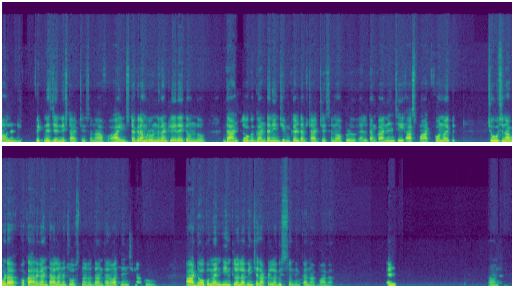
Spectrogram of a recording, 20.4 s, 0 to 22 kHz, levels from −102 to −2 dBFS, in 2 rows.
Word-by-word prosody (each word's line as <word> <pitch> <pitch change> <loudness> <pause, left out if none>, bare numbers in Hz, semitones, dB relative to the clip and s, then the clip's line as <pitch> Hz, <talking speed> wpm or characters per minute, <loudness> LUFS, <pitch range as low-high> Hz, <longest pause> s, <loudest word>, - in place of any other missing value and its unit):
అవునండి. 120 -6 -2 0.3
Fitness 165 -1 +1
journey 135 0 0
start 115 -4 -4
చేశాను. 115 +2 -8
ఆహ్, 120 0 -5 0.2
ఆ - - +8
ఇన్‌స్టాగ్రామ్ 165 +6 +1
2 135 +4 +1
గంటలు 160 -2 0
ఏదైతే 145 +1 +1
ఉందో, 130 +1 -4 0.5
దాంట్లో 145 +5 +2
ఒక 145 -1 -2
గంట 125 +2 -1
నేను 140 -3 -1
జిమ్‌కెళ్లటం 145 +3 -1
స్టార్ట్ 120 -2 -2
చేశాను. 120 +3 -6
అప్పుడు 125 -1 -5 0.2
ఎళ్లటం 115 +4 -5
కాడి 130 +1 +1
నుంచి 155 +1 0 0.2
ఆ - - +7
స్మార్ట్‌ఫోన్ 135 +5 -1
వైపు 155 - -2 0.7
చూసినా 155 +4 +6
కూడా 195 +3 +7 0.3
ఒక - - -19
అరగంట 160 +6 +1
అలానే 160 +2 0
చూస్తున్నాను. 145 0 -5
దాని 140 -3 -3
తర్వాత 140 +4 -1
నుంచి 140 +3 -10
నాకు 115 -2 -12 0.8
ఆ - - +11
డోపమైన్ 175 +6 +3
దీంట్లో 160 +3 +2
లభించేది 155 +3 0
అక్కడ 140 0 -6
లభిస్తుంది. 145 -6 -6
ఇంకా 120 +5 -7
నాకు 110 -1 -12
బాగా. 105 -1 -10 1.2
ఎన్ 175 -1 +3 1.9
అవునండి. 115 -3 -10
140 Hz, 140 wpm, -20 LUFS, 125-155 Hz, 1.9 s, ఆ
